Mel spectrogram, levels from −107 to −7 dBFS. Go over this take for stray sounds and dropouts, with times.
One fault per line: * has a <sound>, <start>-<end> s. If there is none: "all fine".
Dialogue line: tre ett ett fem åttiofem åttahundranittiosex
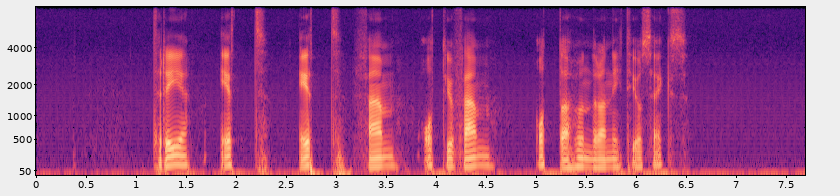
all fine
